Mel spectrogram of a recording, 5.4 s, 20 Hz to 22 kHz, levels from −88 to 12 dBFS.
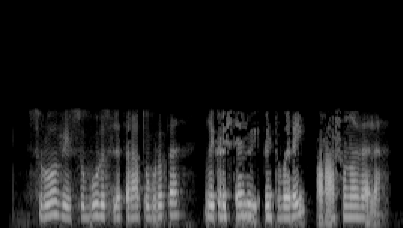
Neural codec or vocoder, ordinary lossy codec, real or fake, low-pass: autoencoder, 48 kHz, 128 numbers a frame, DAC-VAE, trained on Japanese speech; AAC, 16 kbps; fake; 3.6 kHz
